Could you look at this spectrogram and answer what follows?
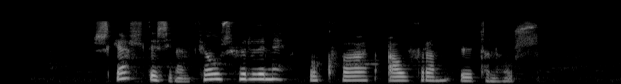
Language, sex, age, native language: Icelandic, female, 40-49, Icelandic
